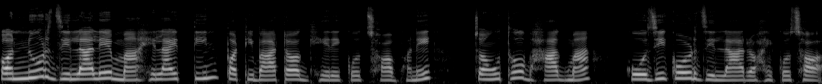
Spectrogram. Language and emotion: Nepali, neutral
